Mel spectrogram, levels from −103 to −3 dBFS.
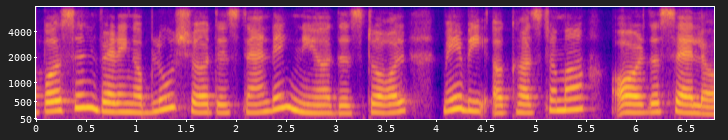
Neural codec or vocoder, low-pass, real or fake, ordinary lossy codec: none; 7.2 kHz; real; Opus, 16 kbps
